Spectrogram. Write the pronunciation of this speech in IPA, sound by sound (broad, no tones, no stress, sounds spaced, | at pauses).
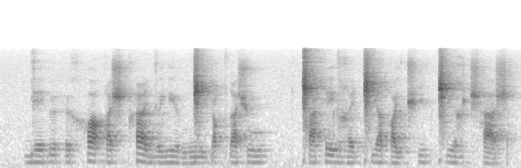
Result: ɡ e ɠ ø h ø x h ɔ q e ʃ qʰ i d ø lʲ ø b ŋ͡ǁ i ɠ ø q ɗ a ʃ u | ǁ a x e lʲ ʁ e ǁ i q ø lʲ t͡ʃʰ i p ǁ i ʁ t͡ʃʰ a ʃ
